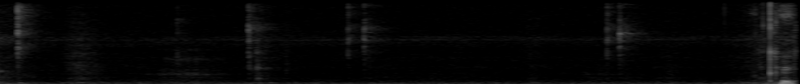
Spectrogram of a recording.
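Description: A few faint, scattered clicks of a computer mouse as a line of code is selected and copied from a right-click menu.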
